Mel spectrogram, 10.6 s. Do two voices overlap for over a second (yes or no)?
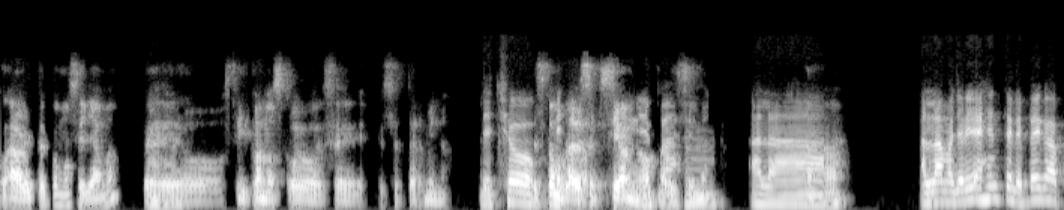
yes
